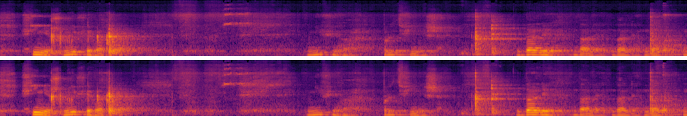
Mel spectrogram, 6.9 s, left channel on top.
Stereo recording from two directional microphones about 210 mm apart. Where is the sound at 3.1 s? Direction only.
55° right (ahead or behind).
